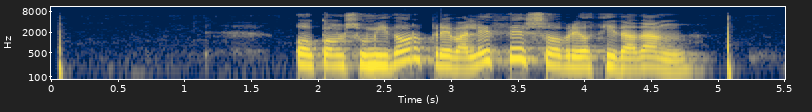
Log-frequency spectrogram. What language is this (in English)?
Galician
